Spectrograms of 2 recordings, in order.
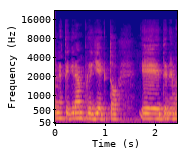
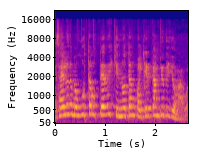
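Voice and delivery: ordinary delivery

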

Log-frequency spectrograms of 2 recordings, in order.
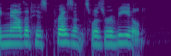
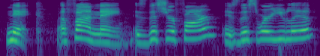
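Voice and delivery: louder, smooth questioning; fake-friendly Finch; 4 semitones higher, 5 dB louder than usual. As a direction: repeat the name and pry, high and insistent. Finch coaxes Nick.

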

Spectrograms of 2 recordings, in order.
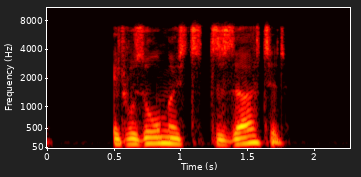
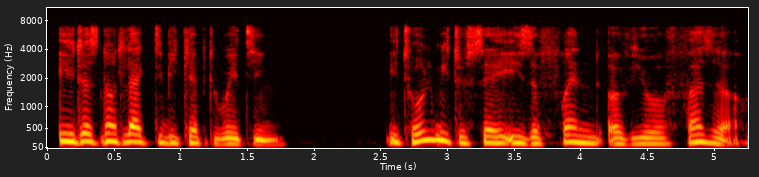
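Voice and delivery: put-on French-accented threat; 7 semitones higher than usual. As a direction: threaten him calmly.

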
